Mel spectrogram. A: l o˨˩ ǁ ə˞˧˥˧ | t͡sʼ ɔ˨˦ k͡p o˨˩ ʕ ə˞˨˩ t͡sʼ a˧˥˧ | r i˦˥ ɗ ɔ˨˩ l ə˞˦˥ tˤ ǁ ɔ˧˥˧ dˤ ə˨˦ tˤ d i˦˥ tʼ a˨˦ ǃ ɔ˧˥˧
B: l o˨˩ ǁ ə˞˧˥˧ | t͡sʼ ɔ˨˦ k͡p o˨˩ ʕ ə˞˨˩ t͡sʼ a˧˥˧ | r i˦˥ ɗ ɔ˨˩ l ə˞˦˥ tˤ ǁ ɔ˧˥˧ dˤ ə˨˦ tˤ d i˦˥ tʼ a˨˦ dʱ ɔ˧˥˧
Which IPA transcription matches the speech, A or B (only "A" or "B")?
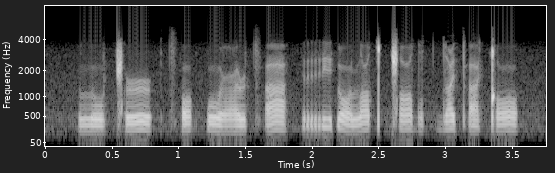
A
